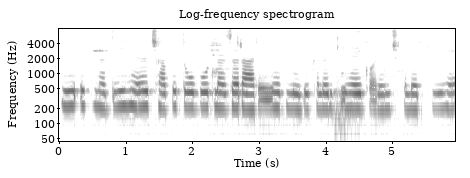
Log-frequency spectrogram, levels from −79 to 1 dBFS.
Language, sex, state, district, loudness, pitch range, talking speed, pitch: Hindi, female, West Bengal, Purulia, -42 LUFS, 200-215 Hz, 200 wpm, 205 Hz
